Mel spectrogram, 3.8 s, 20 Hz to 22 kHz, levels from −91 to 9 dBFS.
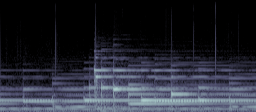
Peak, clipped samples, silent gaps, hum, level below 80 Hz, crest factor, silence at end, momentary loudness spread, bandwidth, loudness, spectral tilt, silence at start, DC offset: -10 dBFS; under 0.1%; none; none; -50 dBFS; 16 dB; 0 s; 11 LU; 5.4 kHz; -25 LUFS; -8.5 dB/octave; 0 s; under 0.1%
